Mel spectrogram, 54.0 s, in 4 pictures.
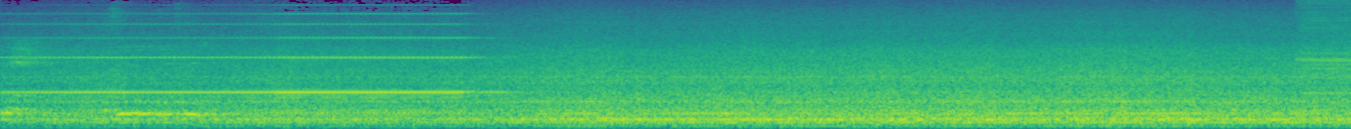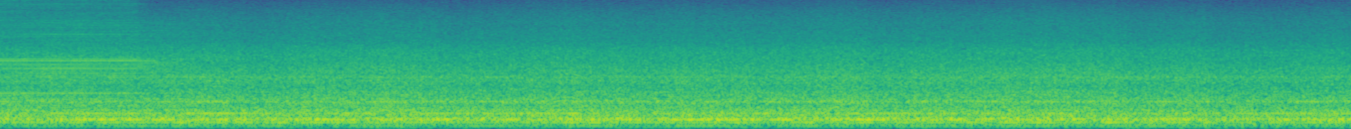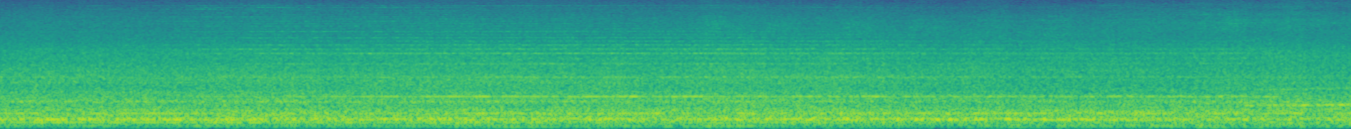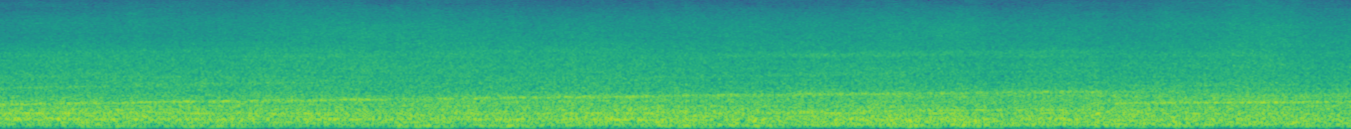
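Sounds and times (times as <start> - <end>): short bright electronic tone: 0.0 - 5.2
held tone: 0.0 - 5.3, 13.0 - 15.5
train electric hum: 0.0 - 54.0.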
